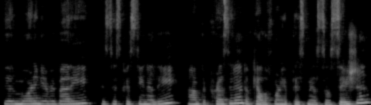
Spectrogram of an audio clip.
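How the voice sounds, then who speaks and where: A woman's voice: a little high, a little fast, warm tone. A woman serving as an association president, giving an effusive welcome on a video call with many fillers. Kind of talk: welcome address.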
